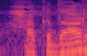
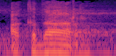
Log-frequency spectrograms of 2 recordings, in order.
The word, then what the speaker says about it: اقدار: بہر کیف عزیزوں نے لکھا کہ حقدار, یعنی موضوع سخن ہے انسانی حقدار. حقدار نہیں ہے موضوع, اقدار ہے کے ساتھ ہے جیمی ہے خے جیسے لکھتے ہیں.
